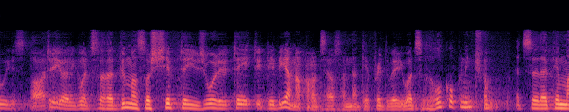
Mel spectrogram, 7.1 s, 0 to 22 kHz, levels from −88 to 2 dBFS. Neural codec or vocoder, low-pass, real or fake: codec, 16 kHz, 0.5 kbps, X-Codec, HuBERT features, trained on LibriSpeech; 7.2 kHz; fake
